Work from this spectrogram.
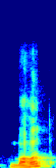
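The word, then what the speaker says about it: bem: अब इससे जो एक शब्द बना है, आपको पता होगा ये शब्द बैं, है ना। थोड़ा सा यहाँ पे एम आने की वजह से थोड़ा सा उच्चारण और थोड़ा सा बदल गया।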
